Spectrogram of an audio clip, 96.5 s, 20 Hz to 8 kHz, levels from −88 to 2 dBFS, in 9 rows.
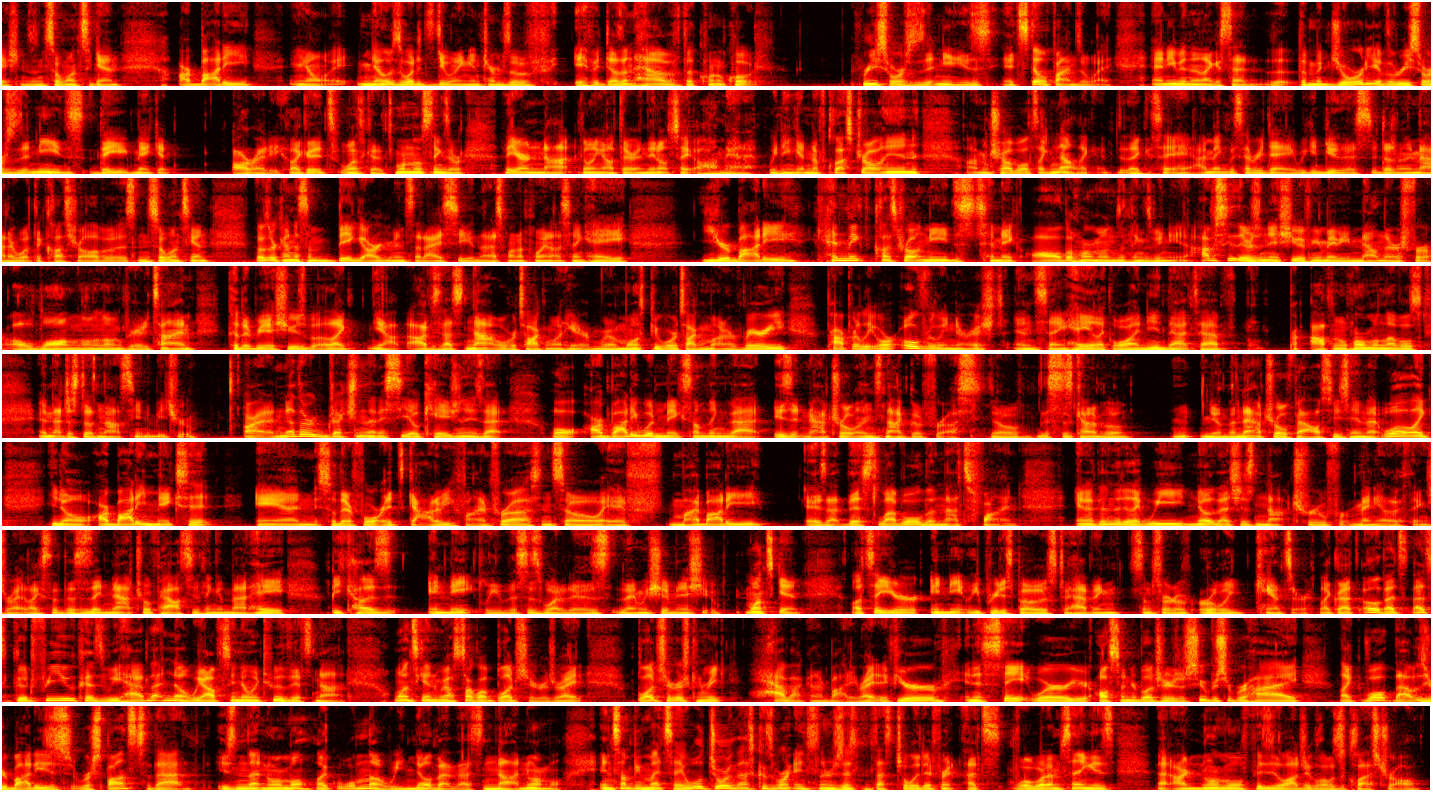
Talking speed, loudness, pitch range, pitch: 270 wpm, -24 LUFS, 95-125 Hz, 110 Hz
